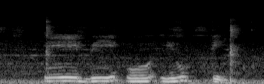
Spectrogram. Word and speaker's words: about: Now, for example, the word, say, A-B-O-U-T, about. The word about has two vowel sounds. The first weak vowel, the schwa vowel, this one, and then if we transcribe it, it will be something like this.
